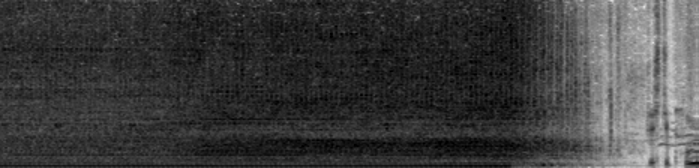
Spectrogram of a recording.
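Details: Troy-Bilt single-cylinder engine started cold with choke off, last run days earlier: idles smooth and even at a steady beat, no misses or knocks, then switched off; normal cold start and idle.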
